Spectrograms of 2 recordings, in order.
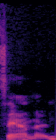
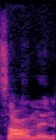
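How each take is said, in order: First: Said in the usual way. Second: Salmon said "SAHL-mun"; friend's pronunciation. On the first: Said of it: "and I said salmon". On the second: Retold or imitated. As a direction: sound the l in salmon. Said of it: "she said salmon and I said salmon".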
